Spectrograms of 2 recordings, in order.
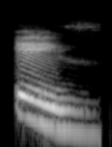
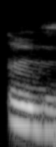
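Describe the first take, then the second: First: The word has a full vowel before the z. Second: The word has a weak schwa vowel before z. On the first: The word stands alone. "in isolation, in English, the word is rightly pronounced is. The S sounds like a Z" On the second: The word is inside a sentence. "The A sound changed to a shua"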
